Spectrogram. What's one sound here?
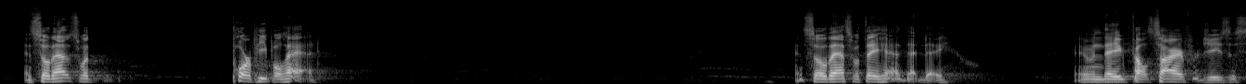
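A man speaks in short bursts through a microphone, heard in a large room with some echo.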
